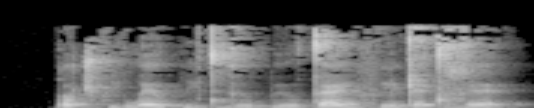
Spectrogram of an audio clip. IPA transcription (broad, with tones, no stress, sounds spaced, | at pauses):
ɾ ɔ˧˥ t͡ʃ f i˩˧ w ɛ˧˥ u̯ p i˩˧ t ɡ ʉ˩˧ u̯ p ʉ˩˧ u̯ t̪ æ˥˨ i̯ f ĩ˥˨ ʈ ɛ˥˨ t ɮ ɛ˧˥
